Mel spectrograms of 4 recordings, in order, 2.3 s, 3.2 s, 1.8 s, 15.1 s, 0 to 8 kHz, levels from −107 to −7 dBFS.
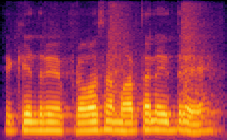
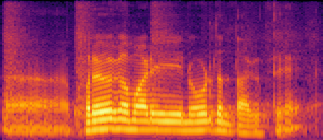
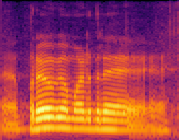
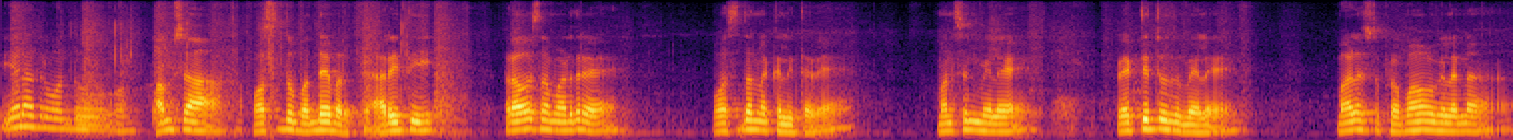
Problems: constant background noise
